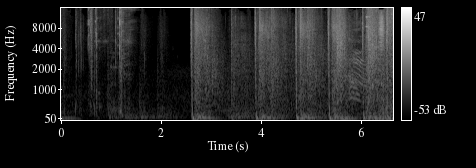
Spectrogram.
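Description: Video game gunfire in a Lego-themed shooter, sharp bursts of shots and rapid volleys going off in loud clusters with brief gaps, some faint talk between them.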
